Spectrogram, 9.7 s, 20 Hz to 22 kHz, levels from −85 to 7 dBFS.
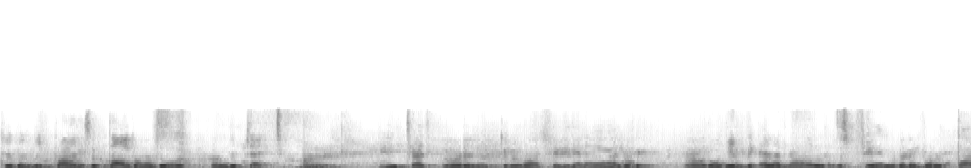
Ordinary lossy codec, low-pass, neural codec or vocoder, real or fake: none; none; codec, 16 kHz, 1 kbps, X-Codec, HuBERT features, trained on general audio; fake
